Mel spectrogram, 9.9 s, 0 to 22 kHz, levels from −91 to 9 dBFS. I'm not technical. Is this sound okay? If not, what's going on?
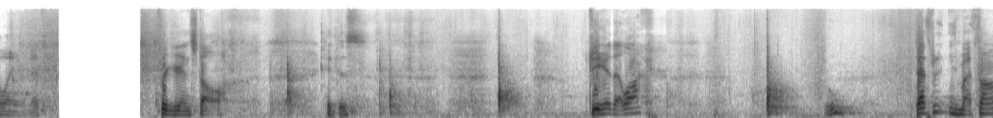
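No, there's an audio dropout to silence from 0.58 to 1.41 s. The sound cuts out completely for about 0.83 s, with not even background hiss, then picks up again. Most likely the input was briefly lost, and whatever happened in that gap is gone.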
